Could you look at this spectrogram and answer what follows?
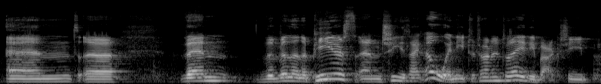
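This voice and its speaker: A man chatting casually as a podcast co-host, giving an exasperated, animated review and acting out quotes as he goes. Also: medium pitch, unhurried.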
